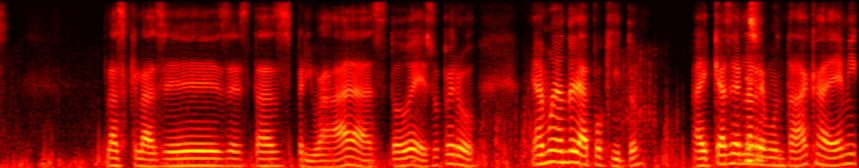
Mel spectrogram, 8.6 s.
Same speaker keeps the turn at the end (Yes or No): Yes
